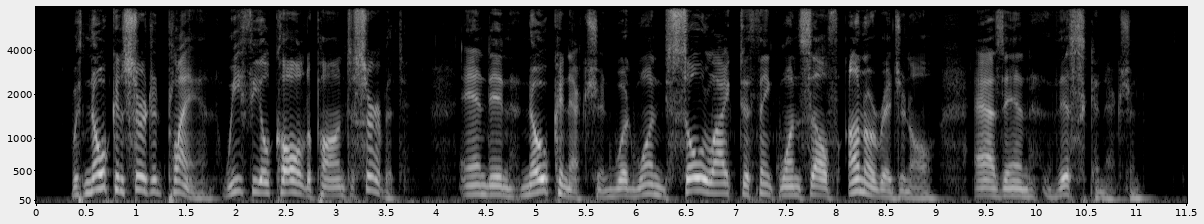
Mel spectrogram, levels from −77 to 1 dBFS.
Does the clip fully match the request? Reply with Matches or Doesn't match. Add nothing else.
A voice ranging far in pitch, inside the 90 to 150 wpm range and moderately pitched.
Doesn't match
